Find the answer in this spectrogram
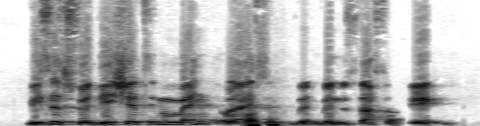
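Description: A man's bright, sharp voice with a Mannheim accent. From Mannheim, Germany. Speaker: podcast host. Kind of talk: casual chat.

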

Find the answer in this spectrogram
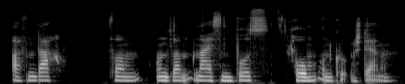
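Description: A woman speaks fairly slowly in a medium pitch. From Hamburg, Germany. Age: 20s. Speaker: single on a blind date, vaccination centre worker. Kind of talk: casual chat. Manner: laughs often.

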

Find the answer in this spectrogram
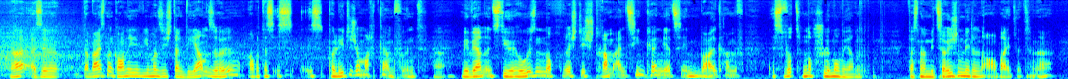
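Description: There is noticeable background noise behind this voice. A man with a fairly high pitch talks at a moderate pace. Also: ordinary pitch variation. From Saxony, Dresden. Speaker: radio DJ and local politician. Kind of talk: casual interview.

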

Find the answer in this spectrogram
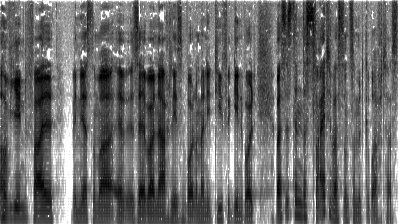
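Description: Speaking at a very fast pace, a man uses a medium pitch with ordinary variation. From western Germany. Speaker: podcast co-host on US politics. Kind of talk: casual chat.

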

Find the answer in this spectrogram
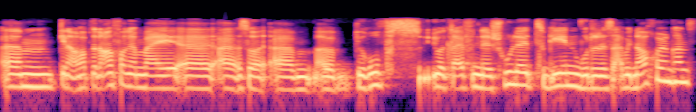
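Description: Loudness stays very even as a woman with a fairly low pitch speaks. Her pace is moderate and her pitch varies in an ordinary way. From Austria. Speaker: wedding photographer. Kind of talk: casual interview. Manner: halting, many fillers.

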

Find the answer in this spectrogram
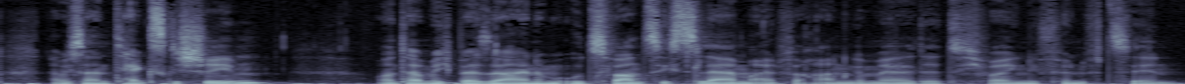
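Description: A man with a very deep, low pitch at a moderate pace, over noticeable background noise. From Switzerland, Basel. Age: 20s. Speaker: slam poet and rapper. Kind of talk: interview. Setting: at a kitchen table.

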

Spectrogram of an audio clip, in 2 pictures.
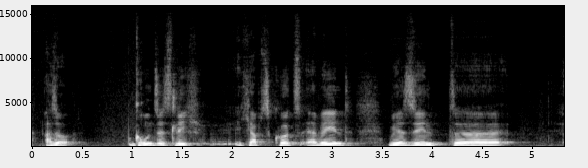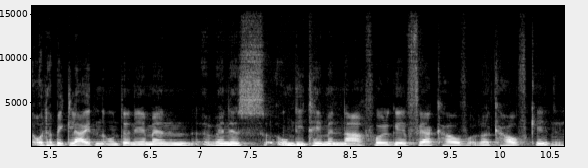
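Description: A man's fairly high voice with a dark, mellow tone, a fairly slow pace and ordinary pitch variation. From Germany and France. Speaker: business consultant. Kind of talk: interview.

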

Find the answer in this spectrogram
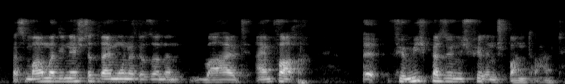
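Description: A man uses a normal speaking voice at a medium pitch and a moderate pace, with ordinary pitch variation. His loudness swings widely. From Romania, Transylvanian Saxon (Brașov). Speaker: restaurant owner and chef. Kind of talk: interview.

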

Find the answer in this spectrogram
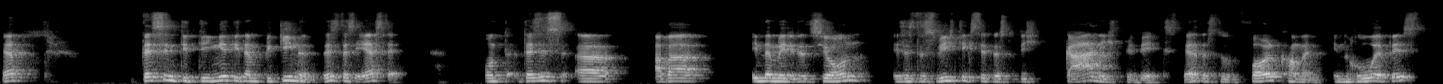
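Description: Speaking at a very slow pace with long, frequent pauses, a man uses a fairly high pitch, ordinary pitch variation, and a bright, sharp tone. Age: 40s. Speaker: yoga teacher. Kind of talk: interview. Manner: halting, many fillers.

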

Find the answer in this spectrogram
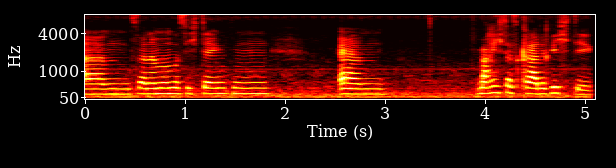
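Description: A woman is speaking amid noticeable background noise. Audible room echo can be heard. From Allgäu, southern Germany. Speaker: yoga teacher. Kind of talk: interview conversation. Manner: hesitant, many fillers.

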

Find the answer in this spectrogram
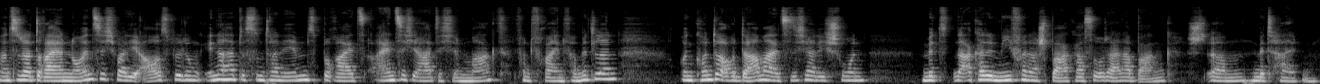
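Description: In a plain, everyday voice, a woman speaks at a moderate pace with fairly even intonation. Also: medium pitch for a woman. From Germany, Dortmund (Ruhr area). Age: 50s. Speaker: financial advisor and podcast host. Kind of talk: solo podcast monologue, scripted. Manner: formal.

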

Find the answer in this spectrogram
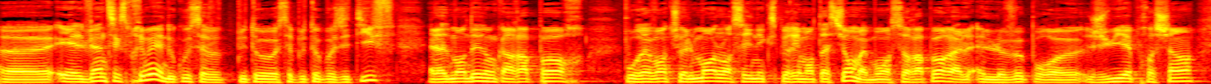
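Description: A man with a Belgian accent talks at a fairly quick pace in a medium pitch, with ordinary pitch variation and very even loudness. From Belgium. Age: 20s. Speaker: football journalist. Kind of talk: casual podcast chat.

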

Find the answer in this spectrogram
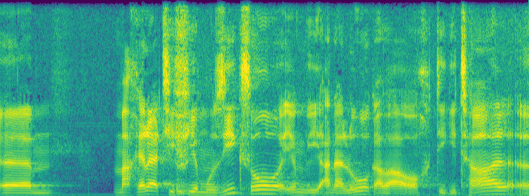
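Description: A man with a fairly low pitch talks while noticeable noise fills the background. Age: 20s. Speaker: carpentry apprentice and hobby DJ. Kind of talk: casual chat.

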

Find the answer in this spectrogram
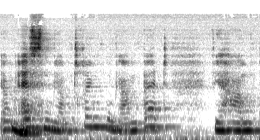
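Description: A woman with lively intonation, amid noticeable background noise and audible room echo. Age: 50s. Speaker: interview guest. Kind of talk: casual interview. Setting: studio, sitting next to host.

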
